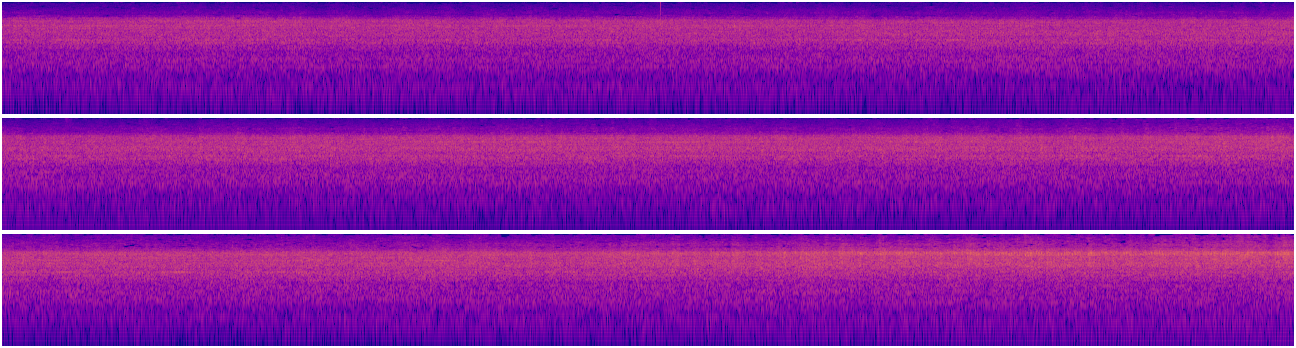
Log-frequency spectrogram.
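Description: A biomass carbonization plant running: its conveyors, feeder and motors make a steady mechanical hum with a constant rushing noise.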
